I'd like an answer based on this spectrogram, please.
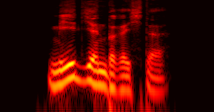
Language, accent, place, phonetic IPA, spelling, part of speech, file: German, Germany, Berlin, [ˈmeːdi̯ənbəˌʁɪçtə], Medienberichte, noun, De-Medienberichte.ogg
- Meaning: nominative/accusative/genitive plural of Medienbericht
